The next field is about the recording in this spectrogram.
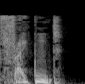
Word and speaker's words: frightened: Don't get frightened. Don't get frightened. Now, this word, you can actually say this word without pronouncing, well, the T must be pronounced, but very, very lightly.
